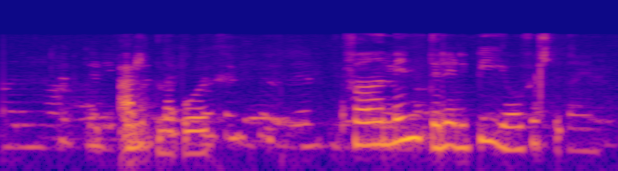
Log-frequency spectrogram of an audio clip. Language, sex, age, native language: Icelandic, female, 12, Icelandic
